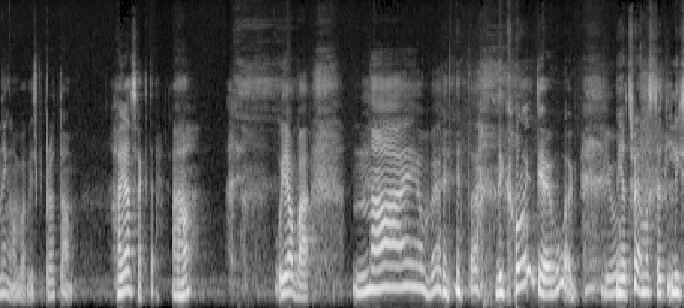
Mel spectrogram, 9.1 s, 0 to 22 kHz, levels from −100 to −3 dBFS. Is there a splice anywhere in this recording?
no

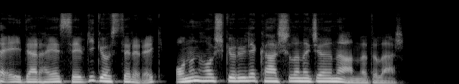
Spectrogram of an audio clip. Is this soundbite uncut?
yes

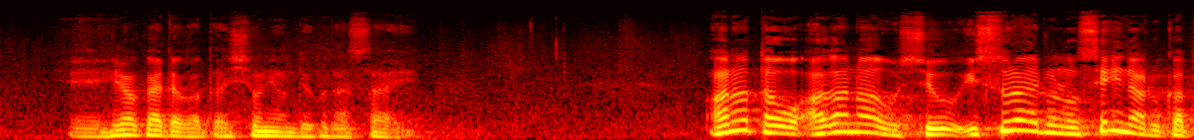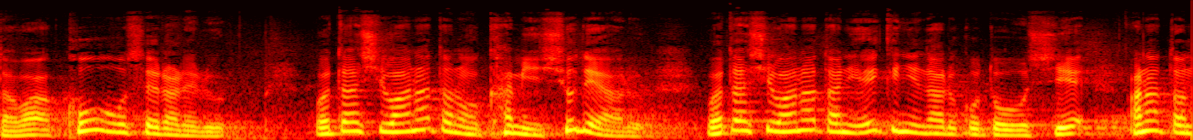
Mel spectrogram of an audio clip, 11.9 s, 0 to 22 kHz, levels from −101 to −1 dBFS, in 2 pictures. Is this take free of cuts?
yes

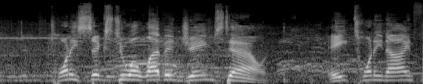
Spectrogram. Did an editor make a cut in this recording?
no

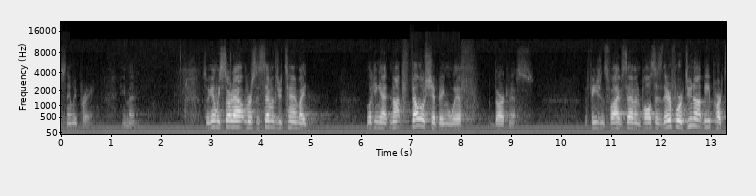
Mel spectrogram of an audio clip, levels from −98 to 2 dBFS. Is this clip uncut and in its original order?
yes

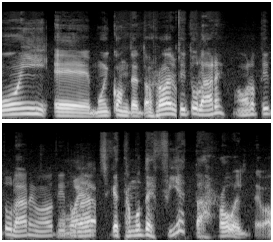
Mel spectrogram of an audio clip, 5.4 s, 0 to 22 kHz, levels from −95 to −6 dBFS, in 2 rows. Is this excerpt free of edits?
no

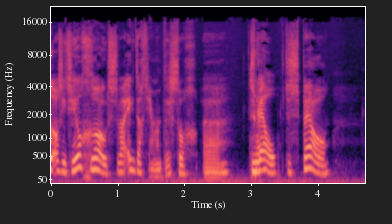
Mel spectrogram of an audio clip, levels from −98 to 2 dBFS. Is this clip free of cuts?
yes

